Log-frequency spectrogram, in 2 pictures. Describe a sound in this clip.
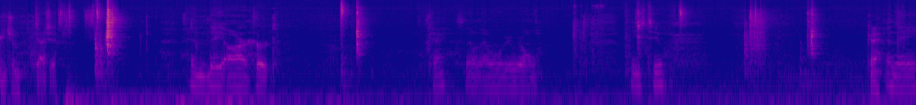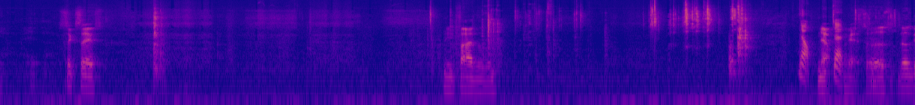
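Dice tumble and clatter softly into a tray.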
